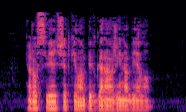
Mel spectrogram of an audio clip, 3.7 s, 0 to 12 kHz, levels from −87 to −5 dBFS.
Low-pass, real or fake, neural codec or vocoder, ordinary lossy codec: 10.8 kHz; real; none; MP3, 32 kbps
